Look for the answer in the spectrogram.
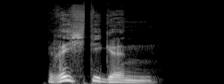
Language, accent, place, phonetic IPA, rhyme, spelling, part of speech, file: German, Germany, Berlin, [ˈʁɪçtɪɡn̩], -ɪçtɪɡn̩, richtigen, adjective, De-richtigen.ogg
- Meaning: inflection of richtig: 1. strong genitive masculine/neuter singular 2. weak/mixed genitive/dative all-gender singular 3. strong/weak/mixed accusative masculine singular 4. strong dative plural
